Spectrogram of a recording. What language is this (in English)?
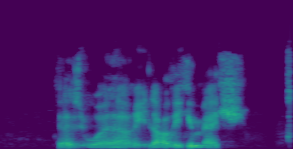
Kabyle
